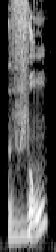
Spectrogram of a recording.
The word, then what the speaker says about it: vont: So, ils vont, final T, not pronounced.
